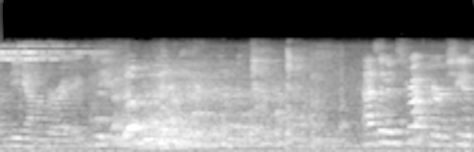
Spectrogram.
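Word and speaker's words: Guillain-Barré: mispronounce words such as saying Gillian bar instead of Dian Beret as an instructor she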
